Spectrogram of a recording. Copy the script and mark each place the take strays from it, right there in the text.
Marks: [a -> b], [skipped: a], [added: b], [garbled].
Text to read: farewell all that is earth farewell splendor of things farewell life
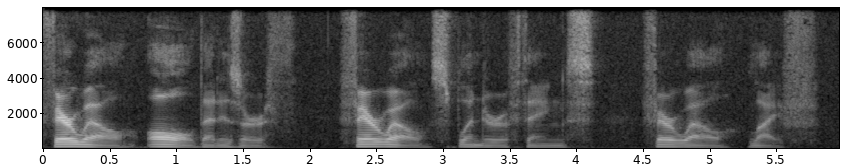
farewell all that is earth farewell splendor of things farewell life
